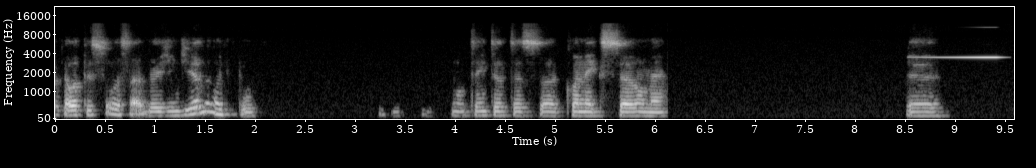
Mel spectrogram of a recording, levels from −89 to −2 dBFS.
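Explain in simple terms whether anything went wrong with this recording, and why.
Two things went wrong. From 6.12 to 8.19 s, one stereo channel was likely flipped upside down (one channel inverted), so when the two sides combine, the matching parts cancel. The speech drops almost to nothing, leaving only a faint trace.

Then, from 8.52 to 9.56 s, a microphone picked up its own loudspeaker, creating a loop, a loudspeaker feedback squeal. A single high tone near 3.5 kHz swells up over under a second until it rings out well above the speech.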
